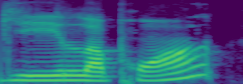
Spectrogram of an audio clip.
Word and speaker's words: Guy Lapointe: Allie and Teddy meet with the guy whose information that they got, and his name is spelled Guy, but he pronounces it Guy Lapointe. – That's the French way to pronounce it.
